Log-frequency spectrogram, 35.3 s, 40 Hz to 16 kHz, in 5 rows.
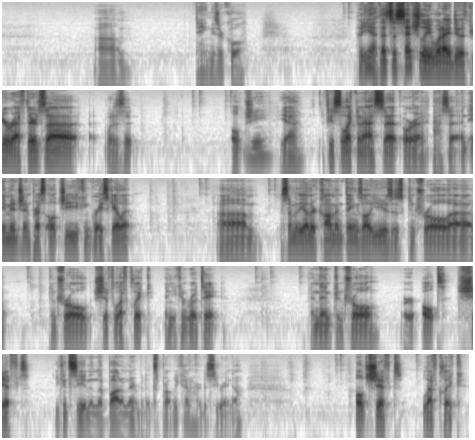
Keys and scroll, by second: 9.0 alt+Tab, 9.4 alt+g, 10.4 alt+Tab, 10.5 alt+g, 12.1 Tab, 12.2 alt+g, 14.2 alt+g, 15.3 alt+Tab, 15.4 alt+g, 17.2 alt+g, 18.0 g, 19.9 ctrl+Tab, 25.1 alt+shift+Tab, 31.0 shift+Tab, 32.1 alt+shift+Tab, 33.2 shift+Tab, 33.7 alt+shift+Tab.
